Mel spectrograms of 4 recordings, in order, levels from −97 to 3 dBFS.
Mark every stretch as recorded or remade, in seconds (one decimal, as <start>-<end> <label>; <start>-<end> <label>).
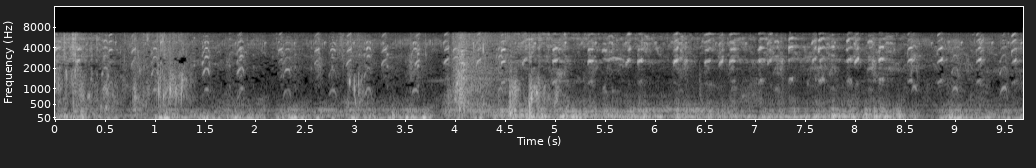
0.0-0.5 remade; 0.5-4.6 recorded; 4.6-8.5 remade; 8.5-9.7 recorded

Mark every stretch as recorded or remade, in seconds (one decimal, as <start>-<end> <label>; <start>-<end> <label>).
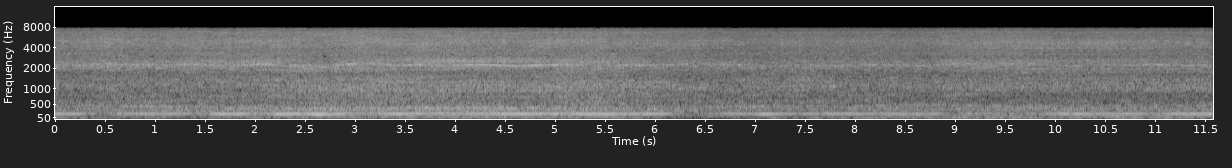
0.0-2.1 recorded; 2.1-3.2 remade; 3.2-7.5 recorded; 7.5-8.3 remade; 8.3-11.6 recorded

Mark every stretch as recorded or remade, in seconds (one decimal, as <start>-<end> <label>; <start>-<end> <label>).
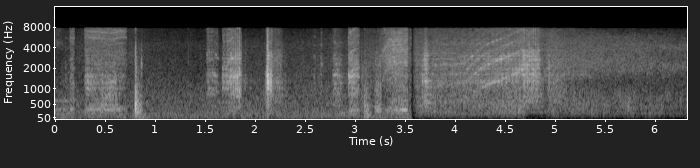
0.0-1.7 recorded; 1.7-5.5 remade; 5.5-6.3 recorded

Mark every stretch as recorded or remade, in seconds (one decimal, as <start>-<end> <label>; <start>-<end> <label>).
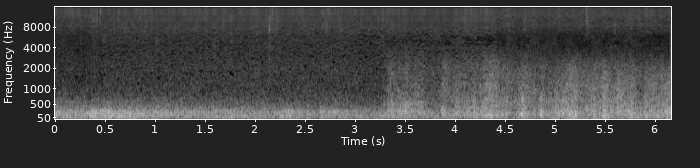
0.0-6.2 recorded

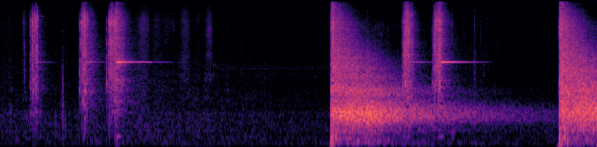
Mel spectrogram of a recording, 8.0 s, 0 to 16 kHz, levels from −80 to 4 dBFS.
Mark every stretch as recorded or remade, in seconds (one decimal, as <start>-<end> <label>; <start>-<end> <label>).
0.0-8.0 recorded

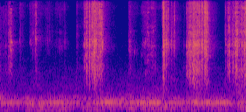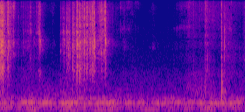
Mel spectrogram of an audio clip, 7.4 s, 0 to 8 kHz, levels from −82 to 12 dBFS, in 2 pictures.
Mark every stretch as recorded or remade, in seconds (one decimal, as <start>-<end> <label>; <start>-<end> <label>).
0.0-2.6 recorded; 2.6-3.3 remade; 3.3-7.4 recorded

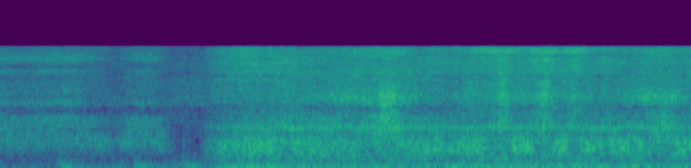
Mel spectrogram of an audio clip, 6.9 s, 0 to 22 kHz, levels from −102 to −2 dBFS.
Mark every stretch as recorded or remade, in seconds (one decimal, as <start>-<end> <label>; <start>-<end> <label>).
0.0-6.9 remade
